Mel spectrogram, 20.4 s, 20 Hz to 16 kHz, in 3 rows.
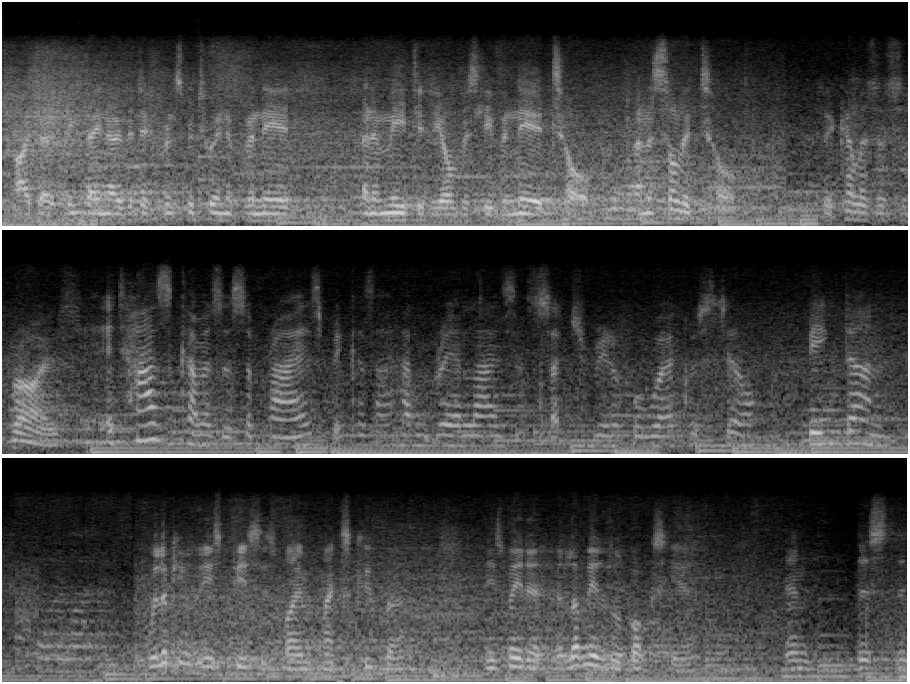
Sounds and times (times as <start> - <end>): Speech: 0.0 - 5.6, 6.2 - 20.3
Music: 0.0 - 20.3.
